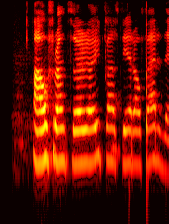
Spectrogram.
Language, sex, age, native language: Icelandic, female, 6, Icelandic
